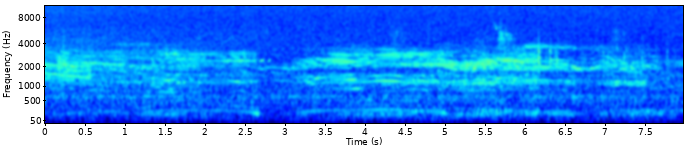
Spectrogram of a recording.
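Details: Red deer rut recorded 15 October 2011 in the Oostvaardersplassen, Netherlands: drawn-out, deep, groaning calls in two or three sweeping arched phrases, each several seconds long, with a steady hiss of open-country background.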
